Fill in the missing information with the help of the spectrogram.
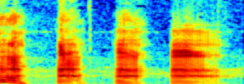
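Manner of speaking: short menacing demon laugh; evil cackle. Acted. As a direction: cackle like a fiend.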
